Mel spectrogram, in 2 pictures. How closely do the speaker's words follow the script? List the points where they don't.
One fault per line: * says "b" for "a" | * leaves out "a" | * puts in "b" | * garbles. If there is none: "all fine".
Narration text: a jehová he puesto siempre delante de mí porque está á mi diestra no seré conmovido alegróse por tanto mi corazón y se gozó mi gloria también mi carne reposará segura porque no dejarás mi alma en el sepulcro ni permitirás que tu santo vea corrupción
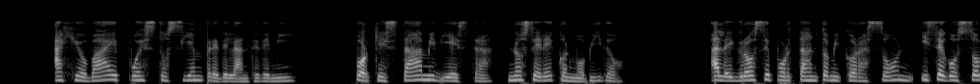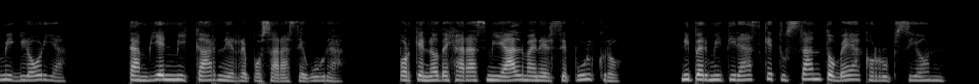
all fine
